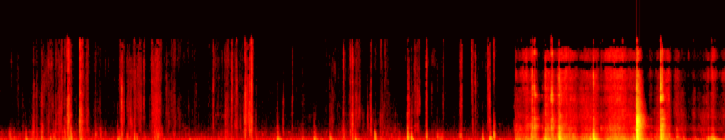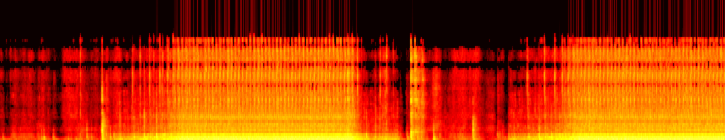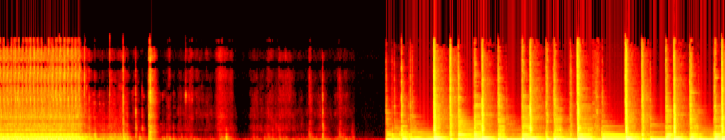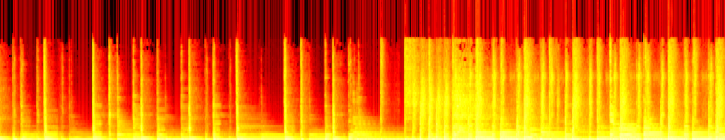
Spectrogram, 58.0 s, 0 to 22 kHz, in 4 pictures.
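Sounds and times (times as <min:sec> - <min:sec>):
sewing machine stitching: 0:16.5 - 0:22.7, 0:24.5 - 0:32.4.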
